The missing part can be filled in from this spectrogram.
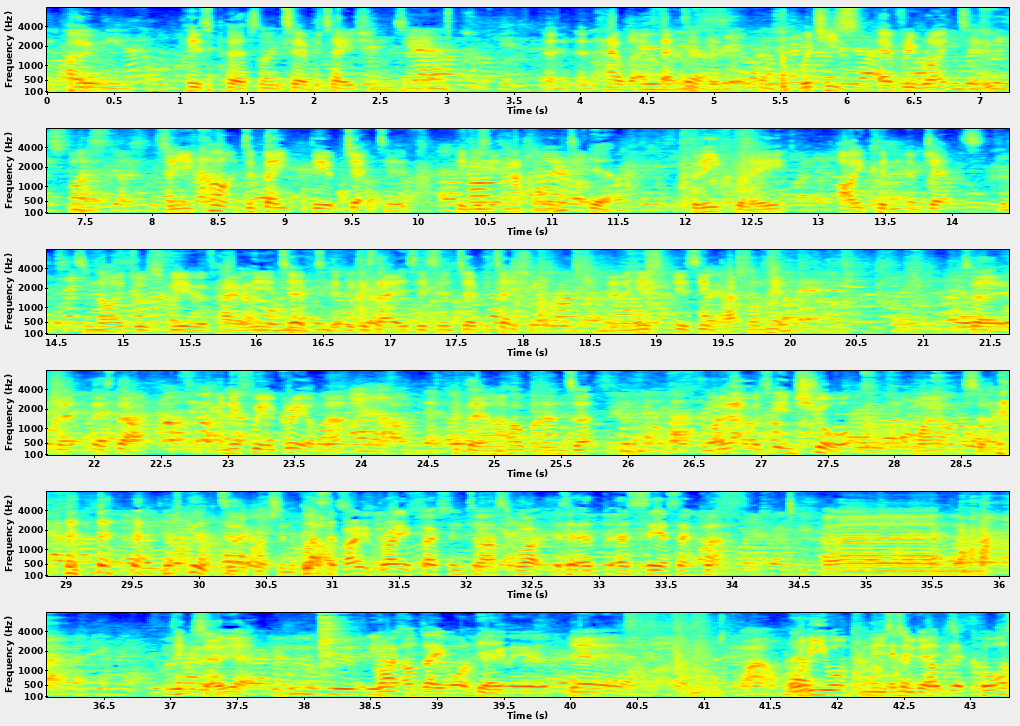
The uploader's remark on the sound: From Chance & Counters & The King William Ale House, Bristol, UK. During their annual Christmas drinks.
